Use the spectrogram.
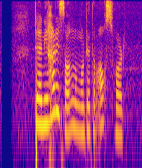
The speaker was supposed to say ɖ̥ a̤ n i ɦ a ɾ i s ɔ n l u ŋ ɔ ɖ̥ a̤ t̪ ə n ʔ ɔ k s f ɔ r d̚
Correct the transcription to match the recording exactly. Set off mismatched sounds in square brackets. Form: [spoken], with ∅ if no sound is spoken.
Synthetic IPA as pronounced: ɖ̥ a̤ n i ɦ a ɾ i s ɔ n l u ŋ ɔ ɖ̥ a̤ t̪ ə [ŋ] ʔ ɔ k s f ɔ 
